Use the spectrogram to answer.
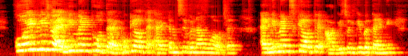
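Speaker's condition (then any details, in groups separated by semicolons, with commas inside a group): No condition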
